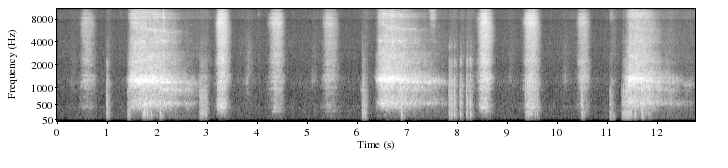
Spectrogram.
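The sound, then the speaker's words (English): A breathing exercise of quick inhales followed by a long exhale: sharp, short breaths come in sets of about three, each followed by a long, noisy exhale. The cycle repeats three times, with no talking. “So that is three, or however many you're inhaling, one, two, three. Three inhales and a good exhale.”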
